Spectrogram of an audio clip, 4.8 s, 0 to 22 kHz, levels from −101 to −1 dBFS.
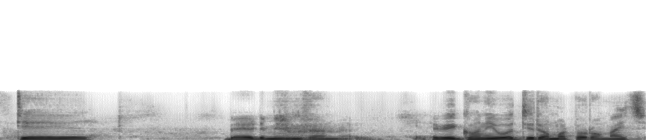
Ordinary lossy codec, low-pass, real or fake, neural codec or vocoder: none; none; fake; codec, 16 kHz, 1 kbps, X-Codec, HuBERT features, trained on LibriSpeech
